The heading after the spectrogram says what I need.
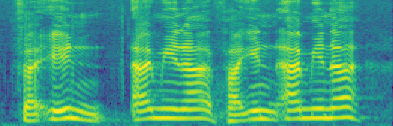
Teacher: وقرأ خلف بالسكت والتحقيق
